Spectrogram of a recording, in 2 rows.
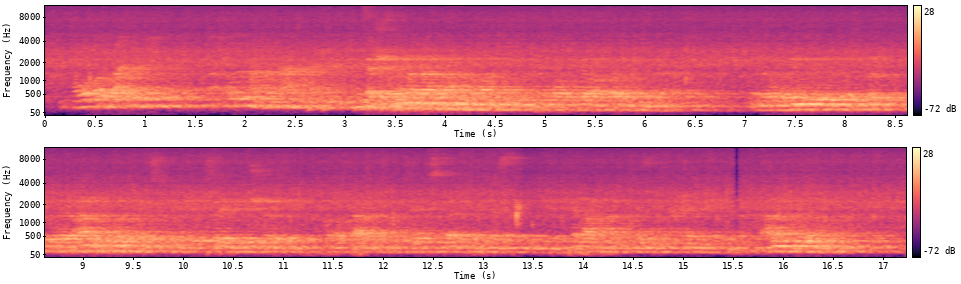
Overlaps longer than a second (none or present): present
